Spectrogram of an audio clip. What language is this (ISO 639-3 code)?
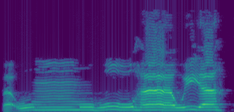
ara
